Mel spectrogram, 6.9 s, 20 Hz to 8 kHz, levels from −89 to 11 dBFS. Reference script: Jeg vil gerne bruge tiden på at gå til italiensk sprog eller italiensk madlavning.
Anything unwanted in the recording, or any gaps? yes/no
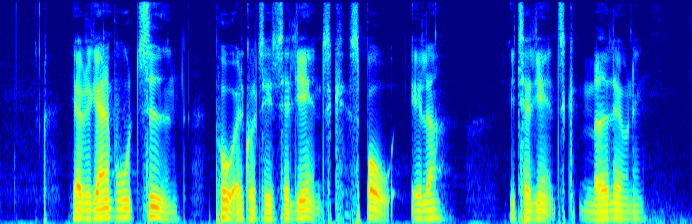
no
